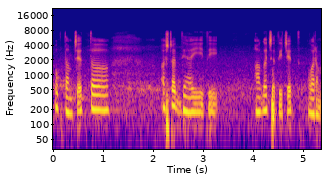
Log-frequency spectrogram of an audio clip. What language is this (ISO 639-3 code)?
san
